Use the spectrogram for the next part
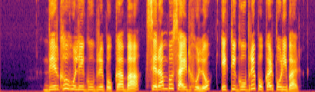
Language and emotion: Bengali, neutral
